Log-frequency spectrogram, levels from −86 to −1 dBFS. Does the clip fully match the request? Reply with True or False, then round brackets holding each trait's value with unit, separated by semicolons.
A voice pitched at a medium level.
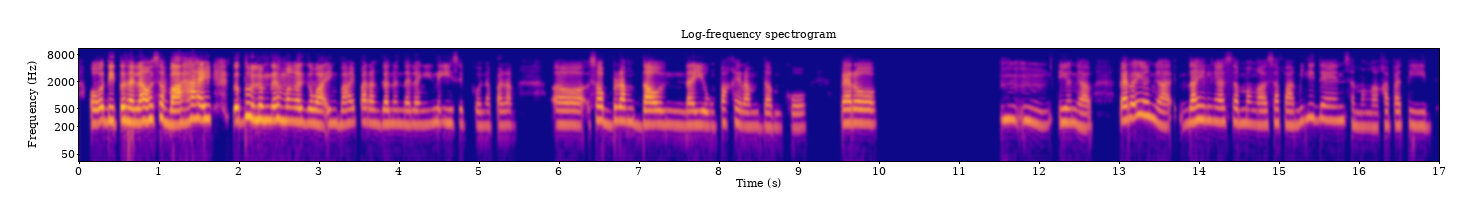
False (245 Hz)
